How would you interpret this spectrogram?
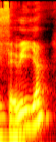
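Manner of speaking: "Sevilla" con z inicial: "Zevilla"; ceceo andaluz. Shown as a demonstration. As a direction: di "Sevilla" ceceando, la s como z. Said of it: "el seseo y el ceceo". ("Sevilla" con ceceo, empieza como "ce")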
